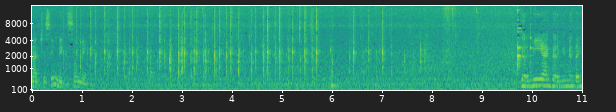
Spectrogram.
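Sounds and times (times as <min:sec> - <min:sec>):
low steady hum: 0:00.0 - 0:11.0
whisk clicking against plastic bowl: 0:00.4 - 0:07.9.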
